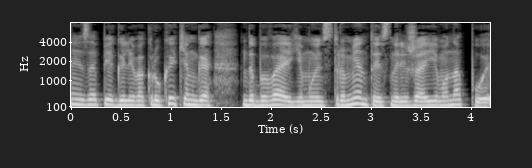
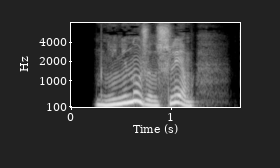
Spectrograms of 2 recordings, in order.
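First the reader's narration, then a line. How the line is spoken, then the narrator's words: Hurried interruption. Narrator (Russian): торопливо перебил Икинг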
